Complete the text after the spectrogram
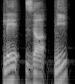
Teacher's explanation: We have 3 syllables, les amis, but the last one is stressed. In this case, this is also an example of where the syllables can bleed into one another.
